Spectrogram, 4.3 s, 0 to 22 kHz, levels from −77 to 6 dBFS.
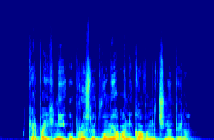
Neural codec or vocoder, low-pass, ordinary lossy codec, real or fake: none; 19.8 kHz; none; real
